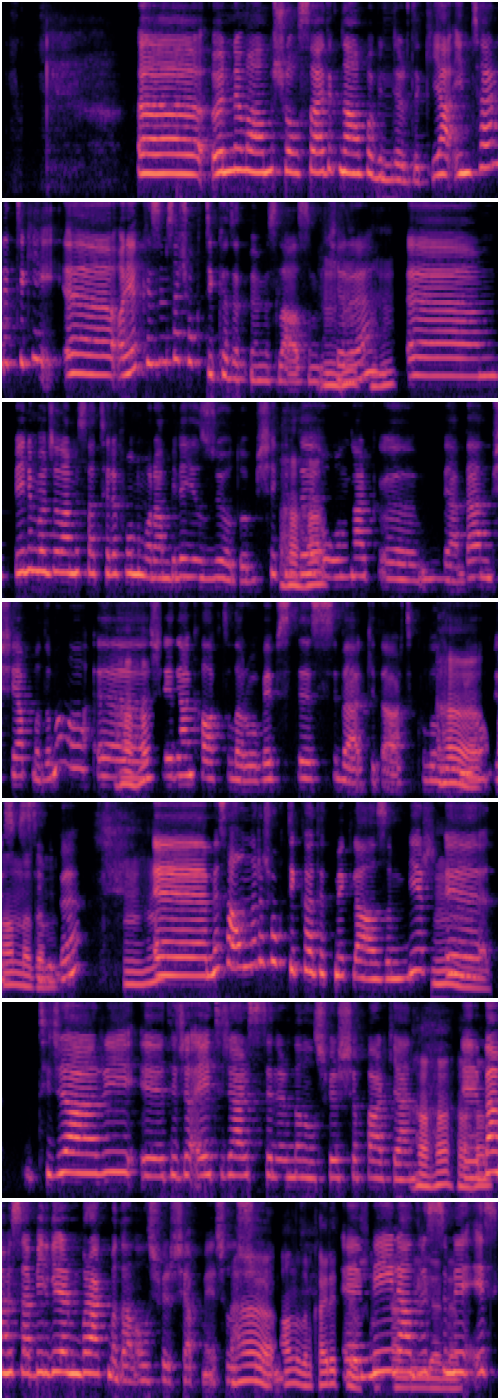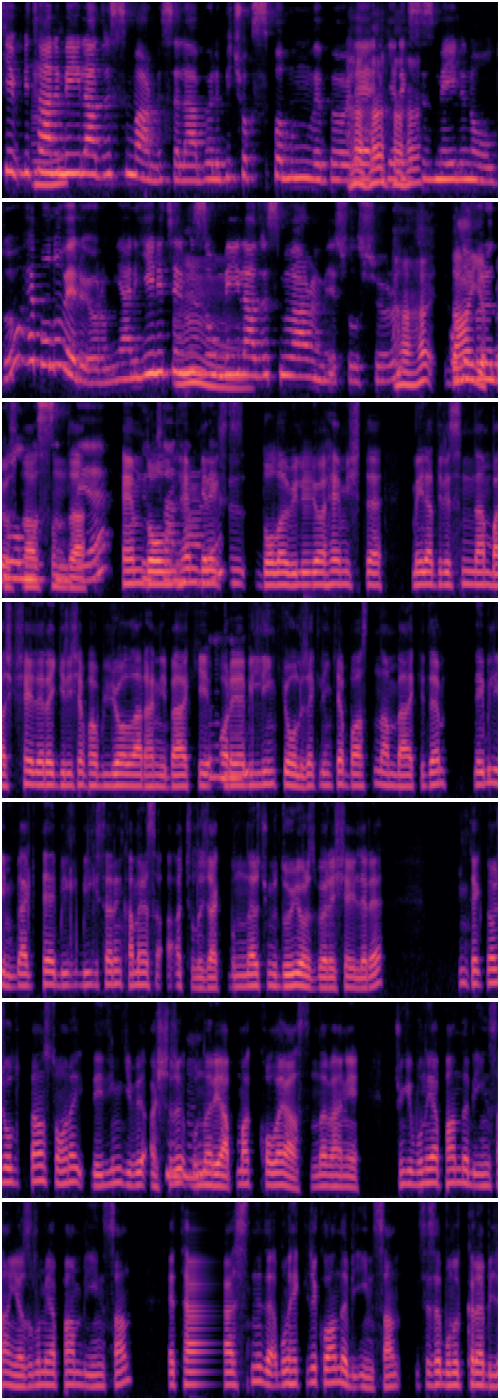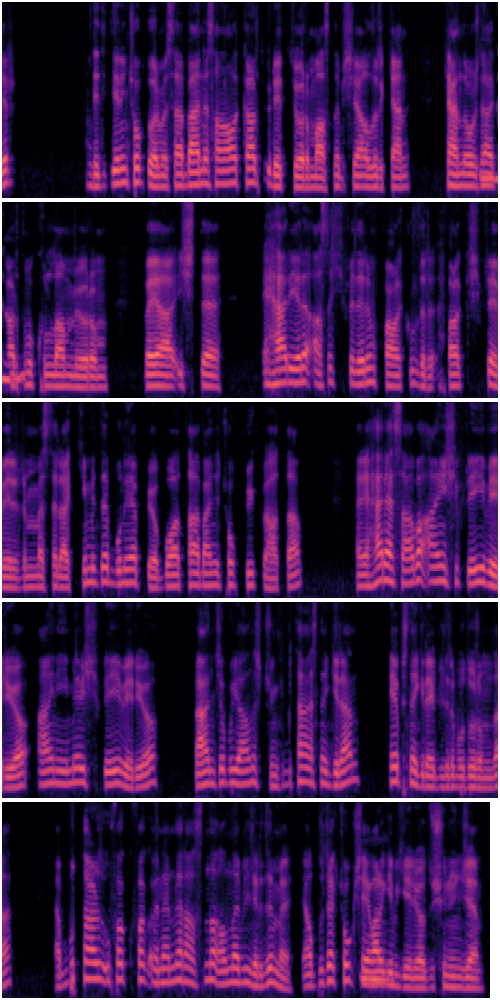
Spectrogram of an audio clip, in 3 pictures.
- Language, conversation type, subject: Turkish, unstructured, Teknolojinin bireysel mahremiyetimizi tamamen yok ettiğini düşünüyor musun?
- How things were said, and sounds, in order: other background noise; distorted speech; tapping; static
